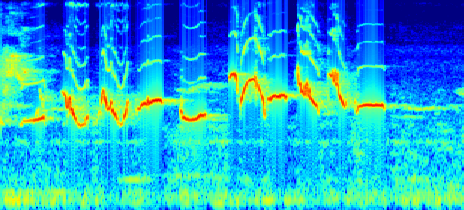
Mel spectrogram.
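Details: Oriental magpie-robin, relaxed lure song meant to get young magpie-robins singing quickly: a busy string of sweet whistles, chirpy slurs and looping high notes for two and a half seconds, then quiet with a soft steady background hum.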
